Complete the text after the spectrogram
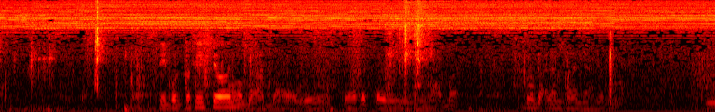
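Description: A handgun fires outdoors.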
